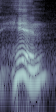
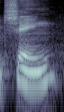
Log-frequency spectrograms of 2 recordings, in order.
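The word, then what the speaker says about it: חן: So, in Hebrew, grace, which is H2580, which is hen or chain, depending on how you would like to pronunciate it.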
